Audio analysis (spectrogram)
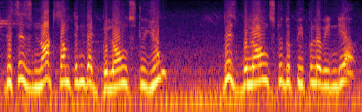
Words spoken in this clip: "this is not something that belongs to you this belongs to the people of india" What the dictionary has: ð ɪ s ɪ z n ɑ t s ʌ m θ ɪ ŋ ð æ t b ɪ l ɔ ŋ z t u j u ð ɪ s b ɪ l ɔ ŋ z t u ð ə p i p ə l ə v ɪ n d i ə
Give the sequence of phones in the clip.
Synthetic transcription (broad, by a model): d ɪ s ɪ z n ɑ t s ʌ m t ɪ ŋ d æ t b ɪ l ɔ ŋ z t u j u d ɪ s b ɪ l ɔ ŋ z t u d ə p i p ə l ə v ɪ n d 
